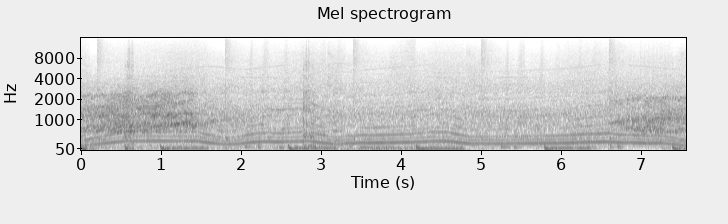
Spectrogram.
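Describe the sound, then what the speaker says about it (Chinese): A Koenigsegg One:1 drifts in GTA5 with loud sustained tire squeal over a wavering engine whine. The skid runs steadily throughout at close range. "直接甩尾了"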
